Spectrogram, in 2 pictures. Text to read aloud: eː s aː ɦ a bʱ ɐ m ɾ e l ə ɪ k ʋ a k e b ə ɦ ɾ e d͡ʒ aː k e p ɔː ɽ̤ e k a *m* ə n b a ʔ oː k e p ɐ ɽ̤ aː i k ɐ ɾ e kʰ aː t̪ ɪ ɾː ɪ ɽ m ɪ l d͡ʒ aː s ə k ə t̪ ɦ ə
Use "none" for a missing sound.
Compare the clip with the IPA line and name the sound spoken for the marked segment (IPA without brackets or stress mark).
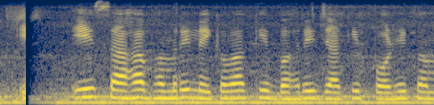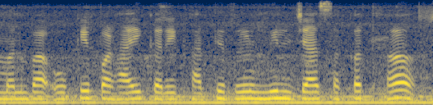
m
